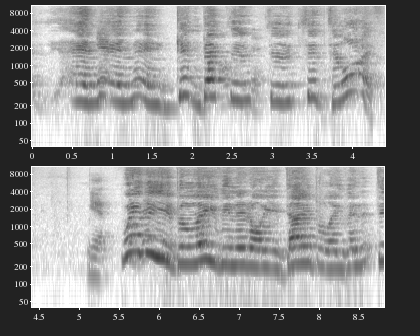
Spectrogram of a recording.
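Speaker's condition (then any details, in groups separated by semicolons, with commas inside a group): Cerebral palsy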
